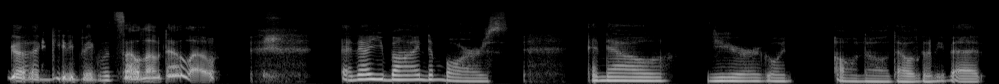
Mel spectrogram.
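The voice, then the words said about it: Weak, failing voice. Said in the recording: “my voice is really leaving me y'all”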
